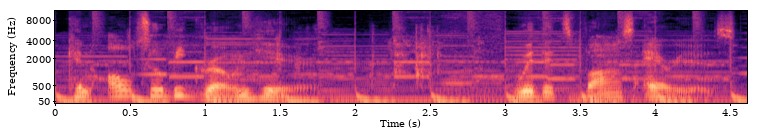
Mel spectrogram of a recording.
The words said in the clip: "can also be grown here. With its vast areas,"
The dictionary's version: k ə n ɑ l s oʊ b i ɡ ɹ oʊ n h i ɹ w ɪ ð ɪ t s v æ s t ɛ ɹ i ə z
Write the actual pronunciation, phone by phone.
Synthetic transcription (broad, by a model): k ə n ɑ l s oʊ b i ɡ ɹ oʊ n h i ɹ w ɪ ð ɪ t s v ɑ s ɛ ɹ i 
